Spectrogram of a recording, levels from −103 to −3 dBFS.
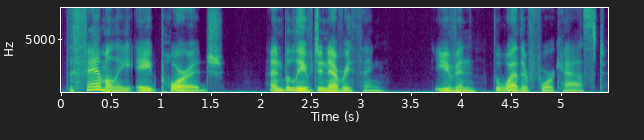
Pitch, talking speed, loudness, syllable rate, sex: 155 Hz, 130 wpm, -18 LUFS, 6.0 syllables/s, male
